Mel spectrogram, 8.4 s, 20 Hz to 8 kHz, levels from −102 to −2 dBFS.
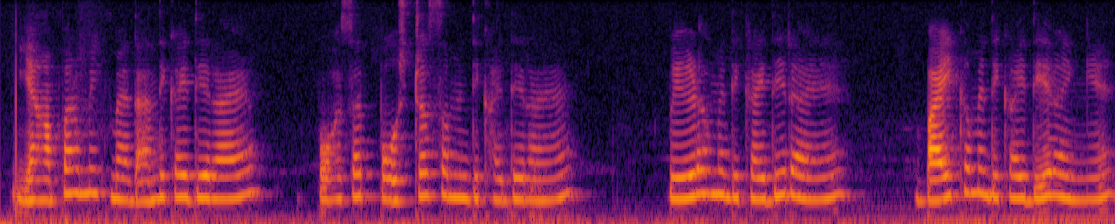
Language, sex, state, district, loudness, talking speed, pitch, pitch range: Hindi, female, Bihar, Saharsa, -34 LUFS, 210 wpm, 270 Hz, 255-285 Hz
